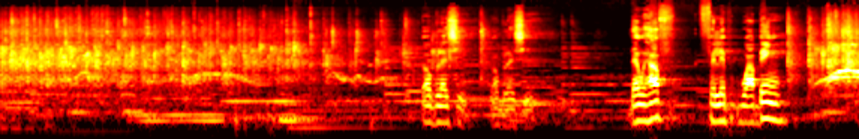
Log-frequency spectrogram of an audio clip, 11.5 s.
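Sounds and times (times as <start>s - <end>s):
audience clapping: 0.0s - 7.2s, 10.4s - 11.4s
speech: 5.6s - 7.2s, 8.4s - 10.6s.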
